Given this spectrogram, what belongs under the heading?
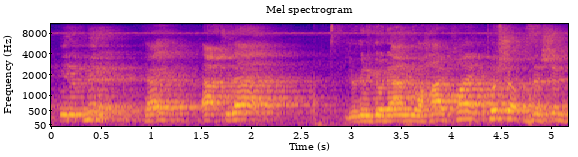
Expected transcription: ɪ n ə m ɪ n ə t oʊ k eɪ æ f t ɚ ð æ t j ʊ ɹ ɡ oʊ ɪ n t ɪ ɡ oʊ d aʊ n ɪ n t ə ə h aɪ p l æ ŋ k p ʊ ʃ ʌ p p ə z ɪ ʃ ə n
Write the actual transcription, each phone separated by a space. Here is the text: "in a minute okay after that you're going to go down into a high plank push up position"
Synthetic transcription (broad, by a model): ɪ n ə m ɪ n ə t oʊ k eɪ æ f t ɚ ð æ t j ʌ ɹ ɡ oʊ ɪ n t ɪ ɡ oʊ d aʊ ɪ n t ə ə h aɪ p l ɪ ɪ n p ʊ ʃ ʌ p p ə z ɪ ʃ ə n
